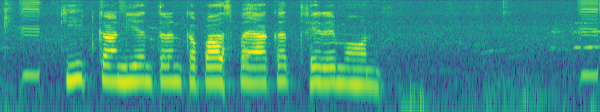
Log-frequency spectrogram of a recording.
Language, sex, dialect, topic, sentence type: Magahi, male, Northeastern/Surjapuri, agriculture, question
